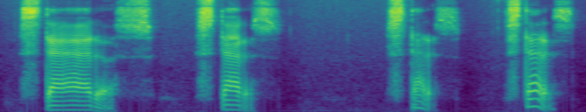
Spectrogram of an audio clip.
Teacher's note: in the middle is pronounced like a fast D status status the second syllable is pronounced with a relaxed uh uh like cup and up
